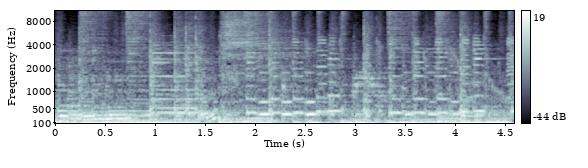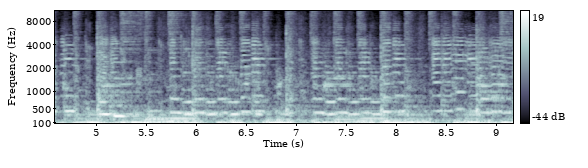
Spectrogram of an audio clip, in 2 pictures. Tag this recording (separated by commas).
Music, Exciting music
